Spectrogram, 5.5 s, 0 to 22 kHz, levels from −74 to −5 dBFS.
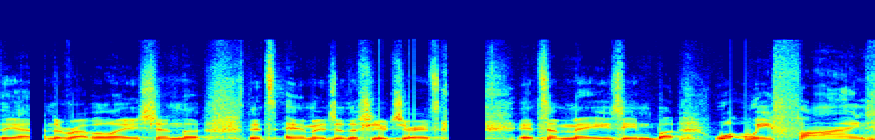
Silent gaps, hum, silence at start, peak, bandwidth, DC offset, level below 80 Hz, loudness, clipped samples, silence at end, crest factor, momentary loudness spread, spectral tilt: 0.21-0.27 s, 2.81-3.02 s; none; 0 s; -2 dBFS; 16.5 kHz; under 0.1%; -50 dBFS; -16 LUFS; under 0.1%; 0 s; 14 dB; 3 LU; -4 dB/octave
